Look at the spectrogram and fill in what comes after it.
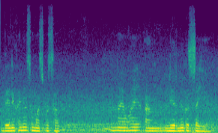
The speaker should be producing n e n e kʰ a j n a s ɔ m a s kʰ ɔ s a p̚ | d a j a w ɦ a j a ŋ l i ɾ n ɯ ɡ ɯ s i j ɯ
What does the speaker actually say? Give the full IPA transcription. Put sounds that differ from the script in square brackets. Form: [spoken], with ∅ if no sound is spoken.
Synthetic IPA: [d] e n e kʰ a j n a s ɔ m a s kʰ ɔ s a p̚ | [n] a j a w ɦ a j a ŋ l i ɾ n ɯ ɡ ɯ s [a] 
